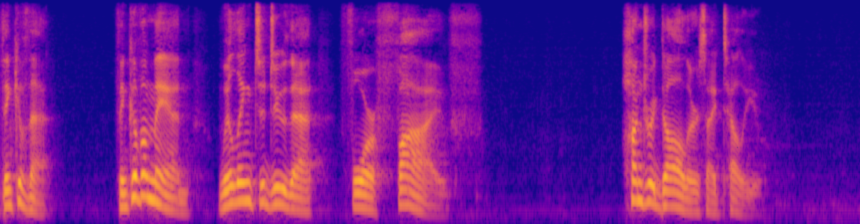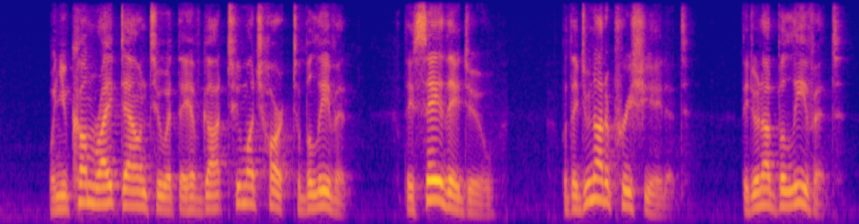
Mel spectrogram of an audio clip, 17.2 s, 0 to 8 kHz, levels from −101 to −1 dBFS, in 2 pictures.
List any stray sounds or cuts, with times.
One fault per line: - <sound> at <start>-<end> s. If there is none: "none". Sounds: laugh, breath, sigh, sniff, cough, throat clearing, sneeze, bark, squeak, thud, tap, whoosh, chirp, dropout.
none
